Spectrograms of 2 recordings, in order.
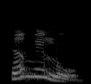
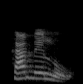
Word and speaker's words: camelô: Não, você vai colocar força no low, tá vendo aqui, ó? Low. Não, não, não. Por que não? Porque você tá colocando assim, ó. C. Não tenho, eu não tenho acento no aí não vai ser c, ele vai ser um um k normal. Ele vai ser assim, ó. Camelô.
